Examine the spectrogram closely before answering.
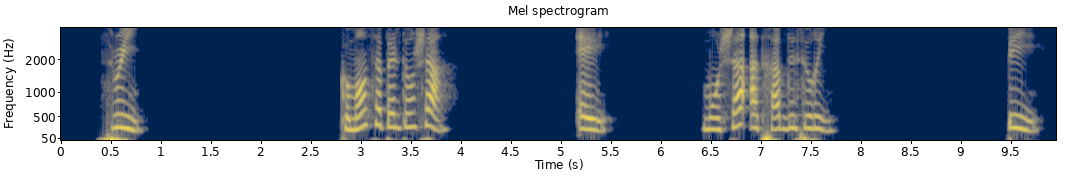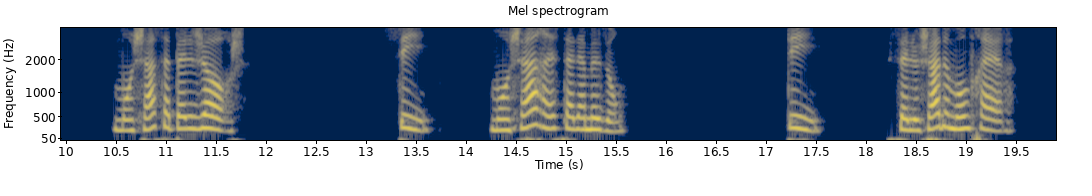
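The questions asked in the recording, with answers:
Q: Comment s'appelle ton chat?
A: B: Mon chat s'appelle Georges.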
